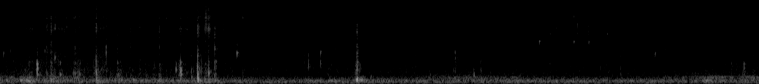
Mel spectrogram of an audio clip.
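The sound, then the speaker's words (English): A steady low rumble of moving water runs throughout, broken by scattered cracks, pops and clicks of ice. No one speaks. “Breathing in the sounds now of the ice and moving waters, the rumbles.”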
